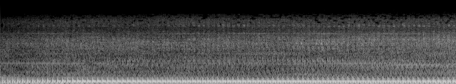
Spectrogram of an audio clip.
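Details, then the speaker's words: Thermo King Evolution APU small diesel, just started, cold before warm-up: even steady idle about four pulses a second, no knocks or exhaust rasp, much quieter; normal idle. "much quieter hear that here we go i'm gonna let that i'm gonna let that warm up a little bit"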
